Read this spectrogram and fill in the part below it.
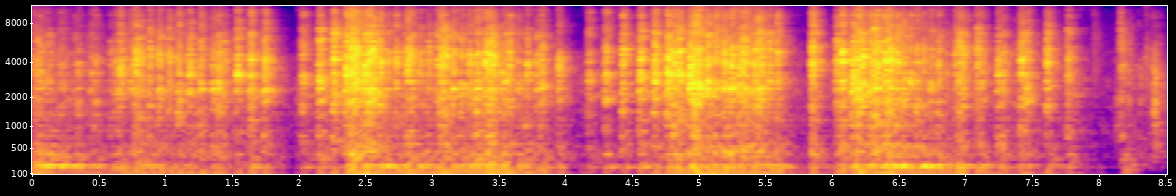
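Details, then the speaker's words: Nissan 240SX four-cylinder at idle: rough, uneven misfire with the note sagging and recovering. It seems to run on three cylinders and drops another below 1,000 rpm. Spark and then injectors to be checked, cause unconfirmed. "As you can hear, it's only running on 3 cylinders probably. Then when it goes down below 1,000 RPMs, it cuts out another cylinder."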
